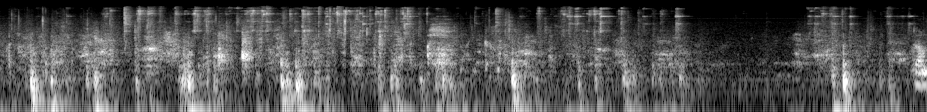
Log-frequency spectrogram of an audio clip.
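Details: Play fight between two rescued Doberman Pinschers, aged two and nine, letting off steam on an indoor carpet; rapid yips, grunts and scuffles come about once a second, with a brief quiet spell near the end.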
